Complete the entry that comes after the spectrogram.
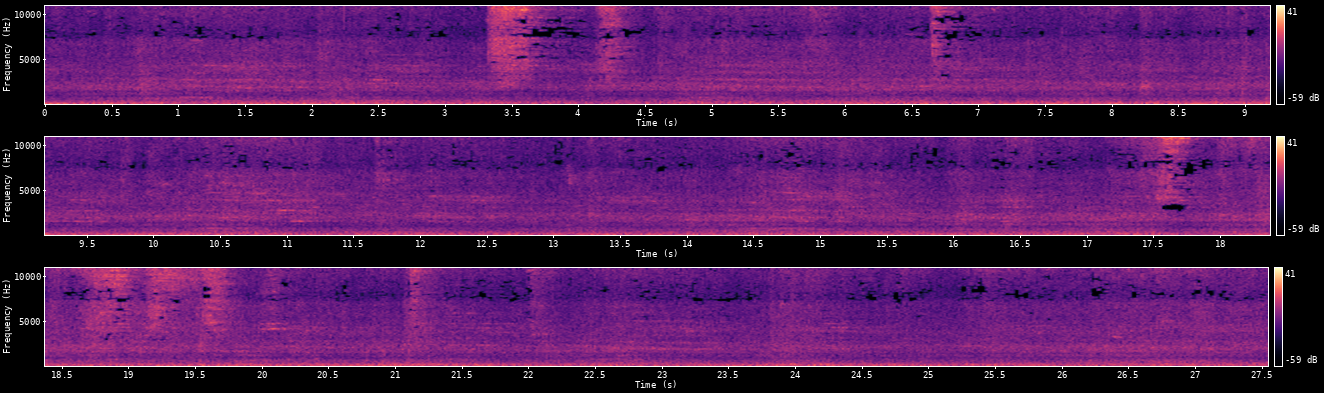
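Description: Double-stack intermodal freight train's loaded well cars rolling past close by: a steady, loud rumble of steel wheels on rail, with brief high-pitched noises from the wheels a few times.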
